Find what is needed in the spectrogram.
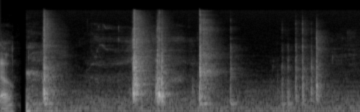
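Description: AIO liquid cooler's pump head being twisted and worked loose from the CPU: irregular creaks and sharp clicks, ending in a quick run of small clicks, a creaking, croaking sound like an audio clip from The Grudge.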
